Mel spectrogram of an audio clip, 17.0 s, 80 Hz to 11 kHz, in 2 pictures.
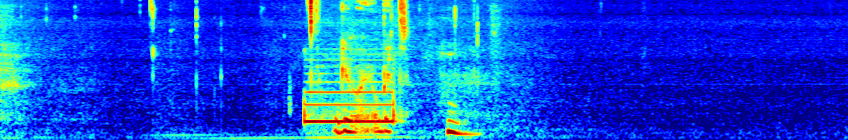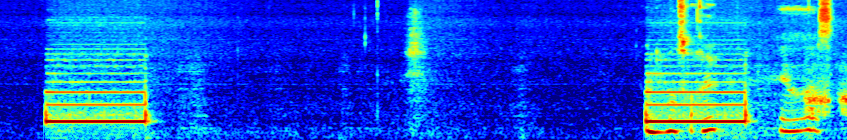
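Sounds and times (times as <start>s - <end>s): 
telephone ringback tone on an outgoing call: 3.0s - 4.0s, 9.0s - 10.0s, 15.0s - 16.0s
speech: 3.4s - 4.7s.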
